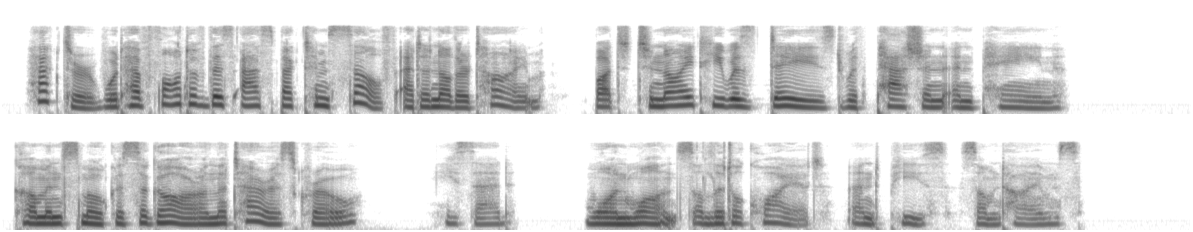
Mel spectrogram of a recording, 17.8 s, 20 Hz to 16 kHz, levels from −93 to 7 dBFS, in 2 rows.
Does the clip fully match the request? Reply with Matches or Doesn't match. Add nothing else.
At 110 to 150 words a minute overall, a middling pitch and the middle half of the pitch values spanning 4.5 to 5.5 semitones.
Doesn't match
